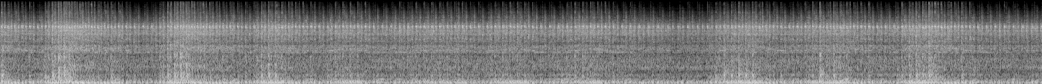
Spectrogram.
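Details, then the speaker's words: 1938 Matchless Model X 990 cc V-twin just started after several years laid up, choke closed, ignition advance uncertain: even steady thump, no knocks or misses, mechanically okay, some exhaust smoke from oil; normal idle. "sounds okay mechanically bit of smoke from the exhaust so it's obviously plenty of oil getting in and around the engine"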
